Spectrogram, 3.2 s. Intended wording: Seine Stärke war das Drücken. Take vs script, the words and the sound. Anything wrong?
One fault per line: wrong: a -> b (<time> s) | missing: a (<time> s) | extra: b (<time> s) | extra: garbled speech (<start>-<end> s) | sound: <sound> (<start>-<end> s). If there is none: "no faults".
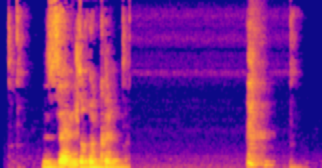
missing: Stärke war das (0.8 s)
sound: cough (2.5-2.8 s)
